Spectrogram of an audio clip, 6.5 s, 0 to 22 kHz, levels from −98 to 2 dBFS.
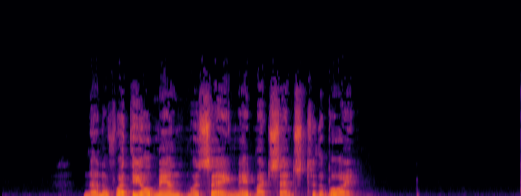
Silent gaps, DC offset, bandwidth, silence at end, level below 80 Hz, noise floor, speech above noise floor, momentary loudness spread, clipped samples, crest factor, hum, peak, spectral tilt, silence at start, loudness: none; under 0.1%; 13 kHz; 2.1 s; -74 dBFS; -86 dBFS; 51 dB; 7 LU; under 0.1%; 20 dB; none; -18 dBFS; -3.5 dB/octave; 1.05 s; -34 LUFS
